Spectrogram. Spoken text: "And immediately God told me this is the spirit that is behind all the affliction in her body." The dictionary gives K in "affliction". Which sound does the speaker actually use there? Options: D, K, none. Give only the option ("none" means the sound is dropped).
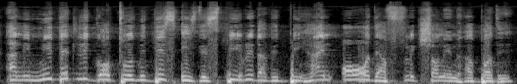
K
